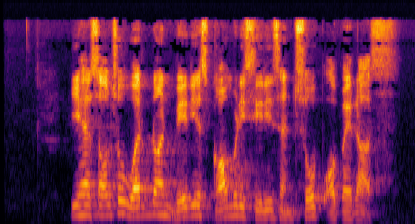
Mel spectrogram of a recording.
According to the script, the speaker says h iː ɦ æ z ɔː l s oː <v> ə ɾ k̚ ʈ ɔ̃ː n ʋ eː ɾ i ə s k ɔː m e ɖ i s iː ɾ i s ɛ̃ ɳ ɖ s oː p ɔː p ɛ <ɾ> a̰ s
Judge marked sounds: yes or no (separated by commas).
no, yes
